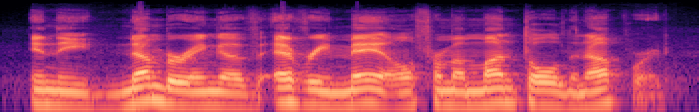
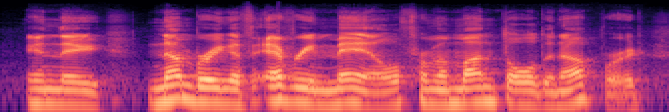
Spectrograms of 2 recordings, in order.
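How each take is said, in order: The two takes are said the same way.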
